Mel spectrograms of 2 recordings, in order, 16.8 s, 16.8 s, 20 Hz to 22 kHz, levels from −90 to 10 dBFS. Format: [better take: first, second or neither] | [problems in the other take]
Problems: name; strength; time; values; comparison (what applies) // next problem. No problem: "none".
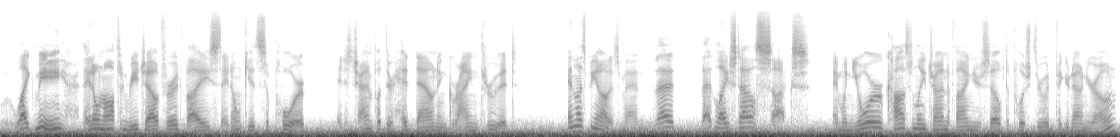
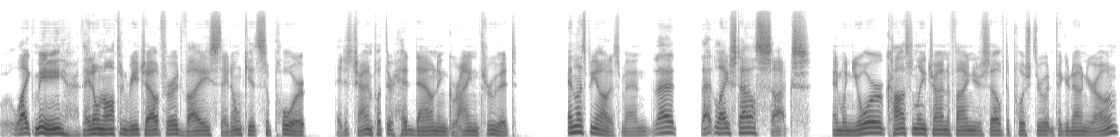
second | low rumble; loud; throughout; 2 dB below the speech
